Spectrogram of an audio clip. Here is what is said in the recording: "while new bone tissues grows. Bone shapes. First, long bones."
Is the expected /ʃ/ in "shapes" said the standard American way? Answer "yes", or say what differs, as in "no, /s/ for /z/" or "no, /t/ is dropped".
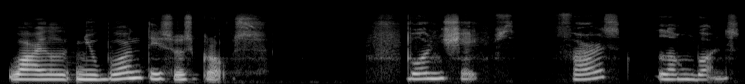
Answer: yes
